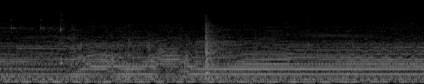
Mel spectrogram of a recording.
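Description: Corded electric hair clipper running with a steady buzz that does not drop out while its cord is moved. The intermittent power cut caused by a broken wire in the cord has been repaired by splicing. There is one light click about halfway through.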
